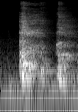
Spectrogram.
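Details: Two harsh, wet-sounding cough bursts in quick succession: acted cough while faking coughing up blood and chest pain in a prank on a boyfriend.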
